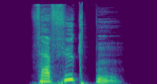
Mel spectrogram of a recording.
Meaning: inflection of verfügen: 1. first/third-person plural preterite 2. first/third-person plural subjunctive II
- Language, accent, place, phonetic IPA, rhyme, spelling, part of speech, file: German, Germany, Berlin, [fɛɐ̯ˈfyːktn̩], -yːktn̩, verfügten, adjective / verb, De-verfügten.ogg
